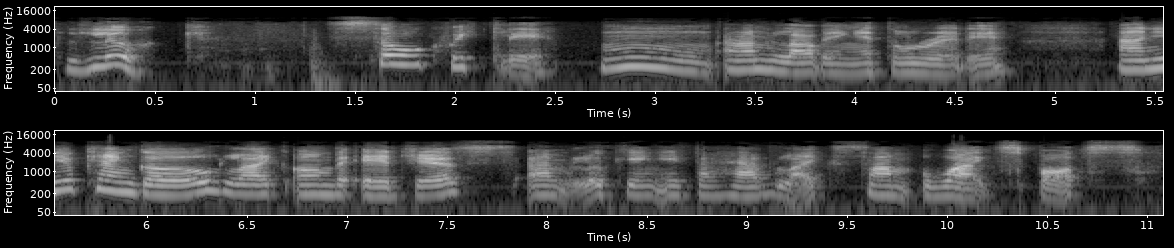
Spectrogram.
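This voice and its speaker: Slow-spoken woman with a Swedish accent. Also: fairly low pitch, a bit bright, highs cut off. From Sweden. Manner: chatty, encouraging, reads out viewer comments while painting. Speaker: craft demonstrator. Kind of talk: live craft tutorial. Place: indoors at a craft table.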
